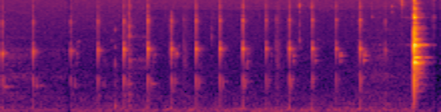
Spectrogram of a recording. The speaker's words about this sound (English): All right. Well, I'll do the honors of pouring.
